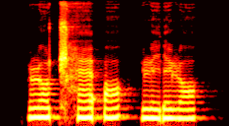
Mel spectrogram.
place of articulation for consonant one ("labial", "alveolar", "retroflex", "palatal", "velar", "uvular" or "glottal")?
retroflex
